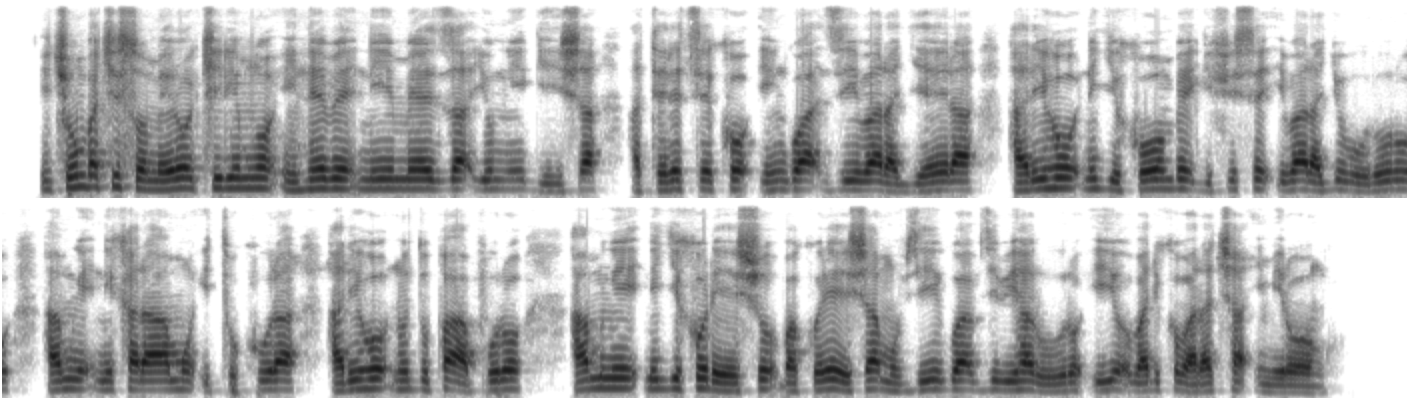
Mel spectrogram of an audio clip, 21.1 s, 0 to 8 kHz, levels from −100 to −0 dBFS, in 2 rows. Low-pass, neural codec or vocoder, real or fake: 7.2 kHz; none; real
